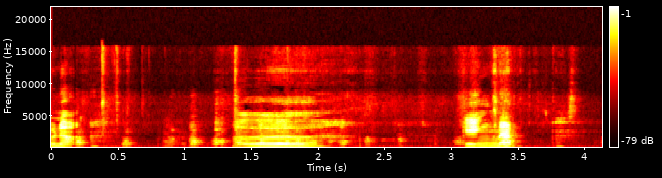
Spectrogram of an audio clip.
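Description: Silkie chicken clucking as it feeds.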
